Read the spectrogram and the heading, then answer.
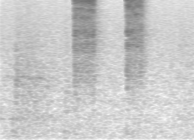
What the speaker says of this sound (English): And so spray paint usually takes a couple coats.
